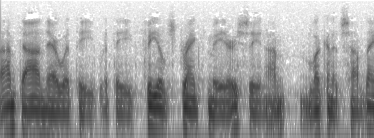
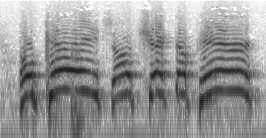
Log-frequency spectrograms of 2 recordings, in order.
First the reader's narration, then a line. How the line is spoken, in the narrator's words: Somebody hollered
